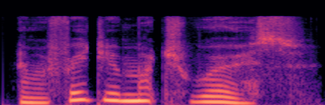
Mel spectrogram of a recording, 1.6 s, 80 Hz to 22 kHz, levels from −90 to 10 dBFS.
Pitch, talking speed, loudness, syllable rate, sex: 215 Hz, 185 wpm, -14 LUFS, 6.0 syllables/s, female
